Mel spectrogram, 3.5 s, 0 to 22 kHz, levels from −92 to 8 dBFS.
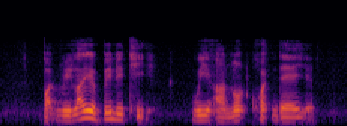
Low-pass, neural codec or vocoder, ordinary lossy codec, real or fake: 7.2 kHz; autoencoder, 48 kHz, 32 numbers a frame, DAC-VAE, trained on Japanese speech; none; fake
